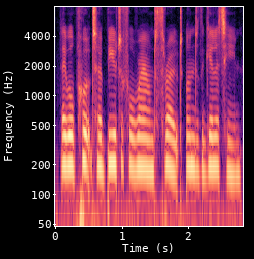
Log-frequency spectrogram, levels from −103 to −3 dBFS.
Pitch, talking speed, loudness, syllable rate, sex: 185 Hz, 215 wpm, -15 LUFS, 6.2 syllables/s, female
